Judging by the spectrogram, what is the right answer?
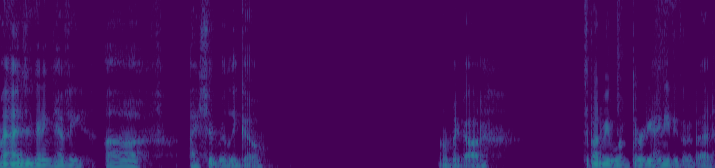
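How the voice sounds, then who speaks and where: At a very fast pace broken by long, frequent pauses, a man speaks at a fairly low pitch with ordinary pitch variation. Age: 20s. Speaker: vlogger. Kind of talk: casual monologue vlog. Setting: home, talking to camera late at night. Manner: animated.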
